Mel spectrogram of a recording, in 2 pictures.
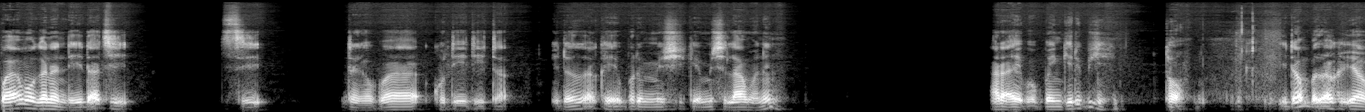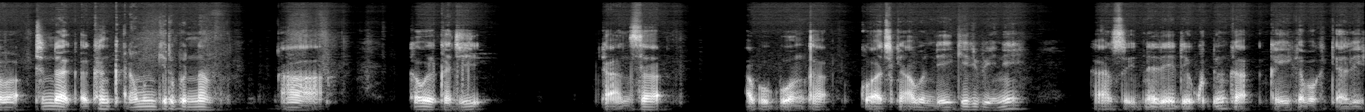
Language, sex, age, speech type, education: Hausa, male, 46-60, spontaneous, tertiary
